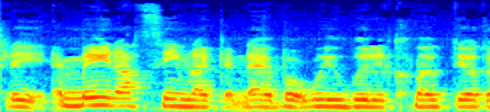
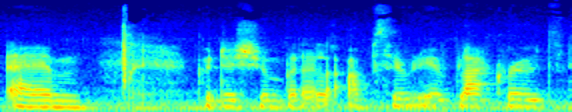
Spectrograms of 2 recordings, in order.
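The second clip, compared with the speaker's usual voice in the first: hushed, softer late-night voice; quiet at night; 8 dB quieter than usual. Real, not acted. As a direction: keep it hushed so nobody wakes. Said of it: "I'm whispering because it's late".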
